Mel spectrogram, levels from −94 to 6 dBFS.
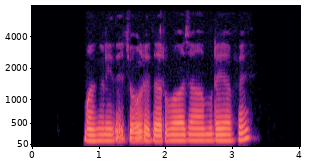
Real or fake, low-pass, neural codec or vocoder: real; 7.2 kHz; none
